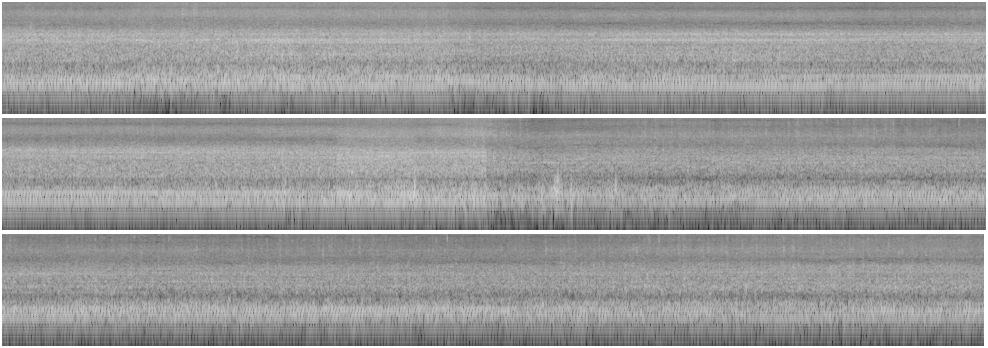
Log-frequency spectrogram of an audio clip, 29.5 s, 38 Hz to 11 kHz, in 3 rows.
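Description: Argo 8x8 amphibious ATV's engine running steadily. About halfway through, after a couple of knocks, the engine note drops and it runs quieter.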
